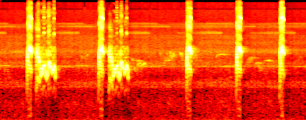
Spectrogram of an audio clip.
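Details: Female sooty-headed bulbul calling to the male: sharp, bright chirps, two of them followed by short bubbly warbled phrases, then three lone clipped notes spaced under a second apart, over a faint steady background hum.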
